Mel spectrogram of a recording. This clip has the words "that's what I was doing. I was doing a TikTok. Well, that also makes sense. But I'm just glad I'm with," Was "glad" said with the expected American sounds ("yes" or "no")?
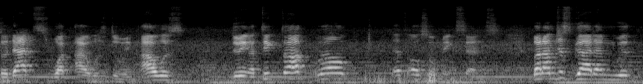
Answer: no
